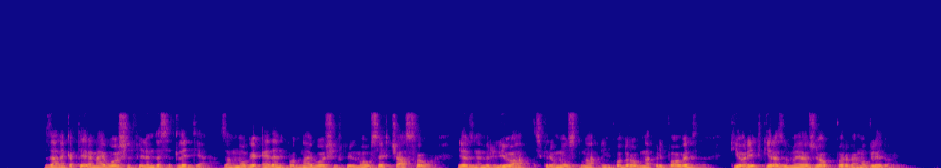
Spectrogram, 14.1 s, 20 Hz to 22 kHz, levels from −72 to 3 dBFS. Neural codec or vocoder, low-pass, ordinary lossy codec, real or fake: codec, 16 kHz, 4.8 kbps, FACodec; 7.2 kHz; none; fake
